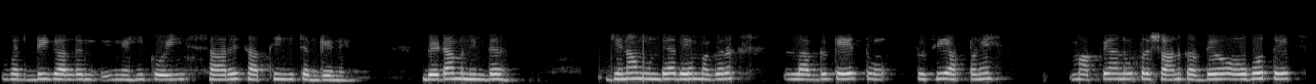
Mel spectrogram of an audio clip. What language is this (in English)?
Punjabi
